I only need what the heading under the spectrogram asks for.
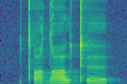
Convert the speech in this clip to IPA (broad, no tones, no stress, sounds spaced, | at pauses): tʼ ɔ dˤ uː tʼ ø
